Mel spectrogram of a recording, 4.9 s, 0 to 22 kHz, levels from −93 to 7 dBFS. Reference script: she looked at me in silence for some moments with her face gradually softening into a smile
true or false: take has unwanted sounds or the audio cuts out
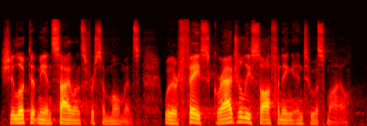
false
